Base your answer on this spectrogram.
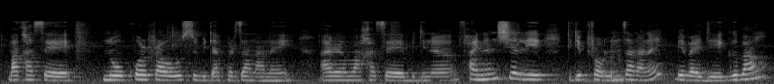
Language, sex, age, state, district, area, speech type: Bodo, female, 18-30, Assam, Chirang, urban, spontaneous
